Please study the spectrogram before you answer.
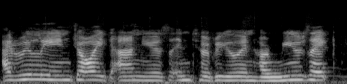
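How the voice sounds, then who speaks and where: A woman with a bright voice talks casually and with enthusiasm on an internet radio show. She speaks in an encouraging way. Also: mid-range voice, level tone, normal speed, rough recording. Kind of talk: casual chat.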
